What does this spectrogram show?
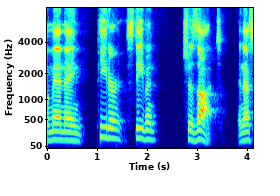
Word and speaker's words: Chazotte: man named Peter Stephen Chazot, and that's spelled Chazotte. I'm not going to try to pronounce it like I'm French. I'm going to pronounce it like an American. Chazot. Maybe Chazé, I don't care.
